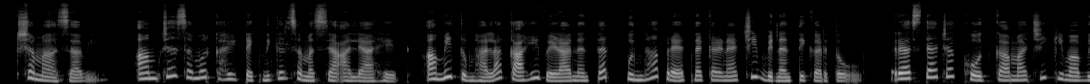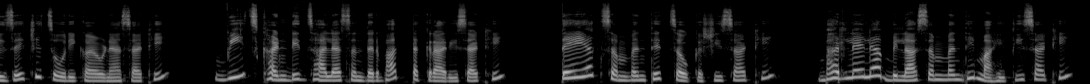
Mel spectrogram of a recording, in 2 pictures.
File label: female marathi voice over narrative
